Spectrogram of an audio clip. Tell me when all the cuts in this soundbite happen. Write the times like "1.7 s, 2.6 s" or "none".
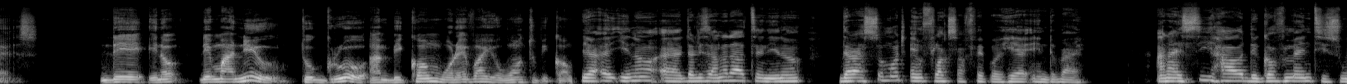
5.7 s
